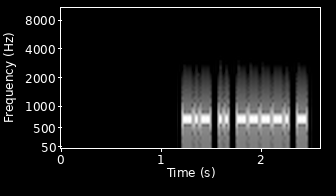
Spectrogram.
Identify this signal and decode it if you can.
Morse code, heard as a keyed tone, about 40 wpm, 700 Hz. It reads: KI9T
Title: USA Call Signs - 2x Character Spacing - 40wpm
